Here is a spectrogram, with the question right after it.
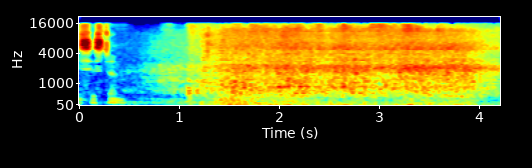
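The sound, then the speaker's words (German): A computer-simulated, fully virtual train rolls by on the rails, its broad, steady rumble swelling after about a second and holding as a loud roar. A brief voice sounds at the very start. “Stattdessen erschafft das Team von Maillard die Bahn von Grund auf im Rechner, ein komplett virtueller Zug.”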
